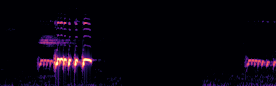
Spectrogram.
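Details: Zebra dove of local stock in full dawn song, giving one quick, bubbly phrase of stuttering coos, then a pause before the next phrase begins softly over a low background murmur.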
